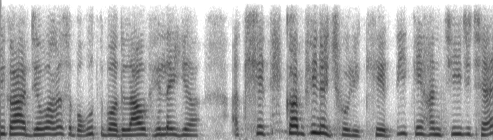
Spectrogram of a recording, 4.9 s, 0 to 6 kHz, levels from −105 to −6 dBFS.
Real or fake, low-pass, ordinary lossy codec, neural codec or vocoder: fake; 5.4 kHz; Opus, 24 kbps; codec, 16 kHz in and 24 kHz out, 0.8 kbps, FocalCodec, streaming, 65536 codes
